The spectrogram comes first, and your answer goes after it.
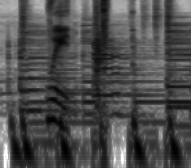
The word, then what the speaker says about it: は: But there's a re this is actually like pronounced as wwah for this sentence. And there will be a reason. There's a reason why this is wa instead of ha.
